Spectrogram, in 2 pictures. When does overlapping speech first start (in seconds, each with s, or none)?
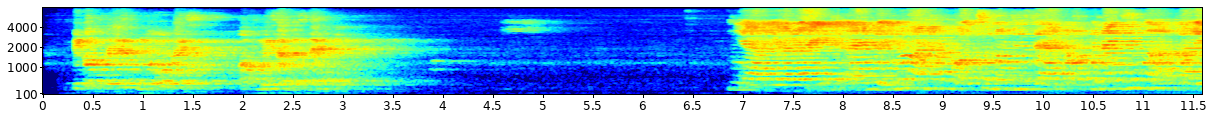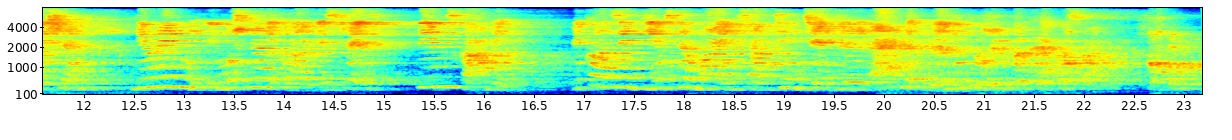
20.3 s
